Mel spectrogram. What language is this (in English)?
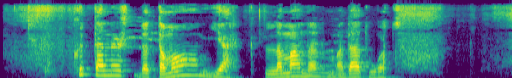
Wakhi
